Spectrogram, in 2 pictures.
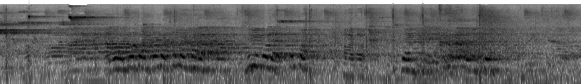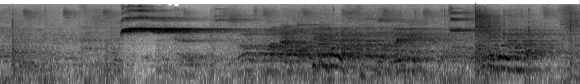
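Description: Young men shout and call to each other in an echoing hall.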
